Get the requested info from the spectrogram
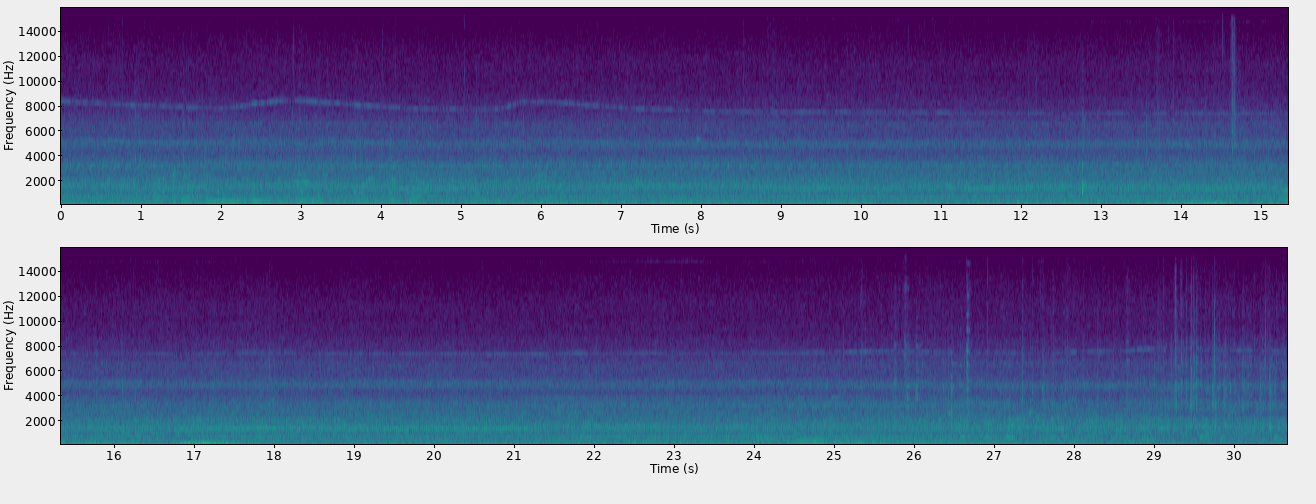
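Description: Tow truck engine running steadily while its winch cable drags a car up a riverbank. Two low thumps come about halfway through.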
